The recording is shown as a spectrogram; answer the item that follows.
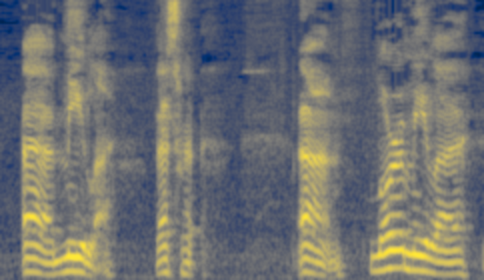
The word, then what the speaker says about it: Miele: toxic work culture um this was laura miele uh or no sorry i actually did look up how to pronounce her name it's laura mila that's what um laura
